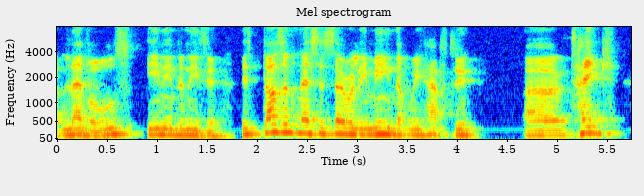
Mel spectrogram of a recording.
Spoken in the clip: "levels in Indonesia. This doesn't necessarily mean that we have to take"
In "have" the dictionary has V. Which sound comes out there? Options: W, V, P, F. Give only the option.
F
